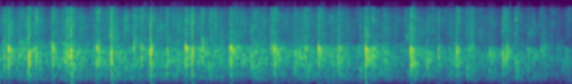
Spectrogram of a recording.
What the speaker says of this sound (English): a round of applause for the national anthem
